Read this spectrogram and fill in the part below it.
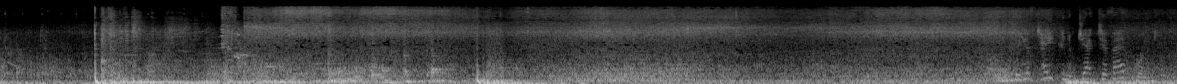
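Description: A tank cannon fires with a loud blast.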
